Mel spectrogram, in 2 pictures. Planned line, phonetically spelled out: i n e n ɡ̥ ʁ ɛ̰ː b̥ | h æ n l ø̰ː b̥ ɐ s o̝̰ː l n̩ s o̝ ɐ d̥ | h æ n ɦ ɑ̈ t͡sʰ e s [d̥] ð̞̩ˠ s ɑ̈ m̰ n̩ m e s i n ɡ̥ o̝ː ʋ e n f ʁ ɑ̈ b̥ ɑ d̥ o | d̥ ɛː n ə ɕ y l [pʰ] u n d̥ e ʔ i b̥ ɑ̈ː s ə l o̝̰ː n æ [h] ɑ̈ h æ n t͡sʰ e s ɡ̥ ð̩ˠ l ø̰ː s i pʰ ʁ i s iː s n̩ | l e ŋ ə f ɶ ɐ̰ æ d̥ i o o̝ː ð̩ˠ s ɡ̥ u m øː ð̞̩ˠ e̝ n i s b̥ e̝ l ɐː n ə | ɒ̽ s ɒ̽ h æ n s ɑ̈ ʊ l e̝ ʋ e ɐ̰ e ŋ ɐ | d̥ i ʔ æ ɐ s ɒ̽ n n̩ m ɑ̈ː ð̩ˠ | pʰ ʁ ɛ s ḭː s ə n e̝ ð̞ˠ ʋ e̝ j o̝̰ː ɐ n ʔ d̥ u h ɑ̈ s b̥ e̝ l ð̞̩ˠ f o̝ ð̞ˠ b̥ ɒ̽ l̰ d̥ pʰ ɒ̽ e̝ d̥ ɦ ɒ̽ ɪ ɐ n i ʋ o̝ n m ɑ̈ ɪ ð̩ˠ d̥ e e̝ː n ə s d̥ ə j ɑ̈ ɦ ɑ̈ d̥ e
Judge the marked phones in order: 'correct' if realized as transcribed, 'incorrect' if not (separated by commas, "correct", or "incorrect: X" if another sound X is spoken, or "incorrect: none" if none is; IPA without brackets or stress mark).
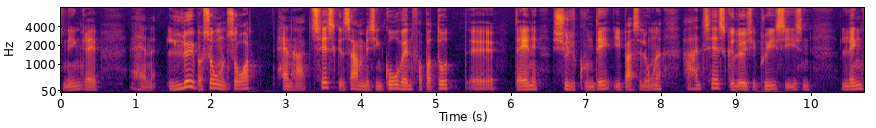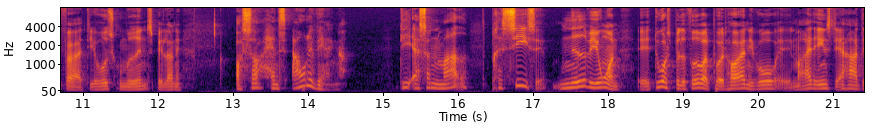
incorrect: ɡ̥, incorrect: kʰ, correct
